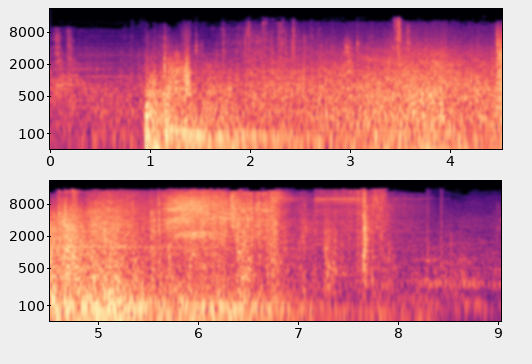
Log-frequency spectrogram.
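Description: A supply pod crashes down with a loud rushing roar that slowly fades.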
